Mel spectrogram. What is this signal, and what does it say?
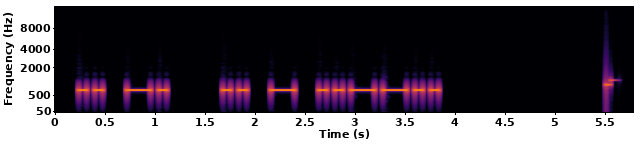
Morse code, heard as a keyed tone, about 16 wpm, 700 Hz. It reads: IN IT?
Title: Sentences from Top 1000 Words - Review Part 4 - 15wpm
